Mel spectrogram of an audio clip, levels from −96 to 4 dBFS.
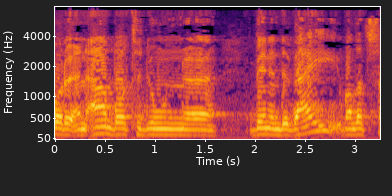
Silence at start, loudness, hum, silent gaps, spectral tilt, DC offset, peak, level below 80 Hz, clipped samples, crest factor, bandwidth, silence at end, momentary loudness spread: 0 s; -11 LUFS; none; none; -4.5 dB/octave; under 0.1%; 0 dBFS; -44 dBFS; under 0.1%; 10 dB; 8 kHz; 0 s; 6 LU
